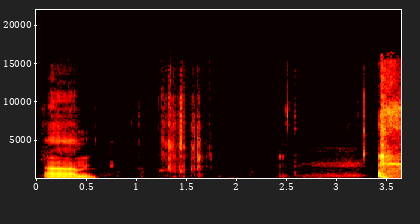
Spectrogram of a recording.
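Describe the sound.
Loud crunchy chewing of food: a short voiced sound, then a cluster of crisp crunches, quieter mouth noises, and a sudden loud crunch at the end.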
